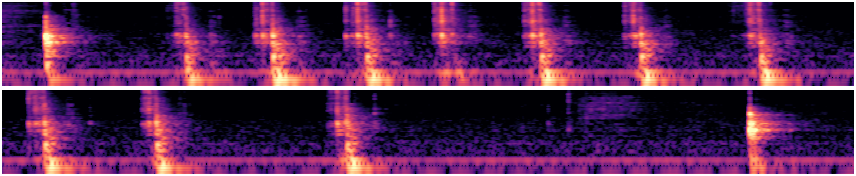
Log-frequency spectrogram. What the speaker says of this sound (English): Then all you do after that is just chop it up real fine.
